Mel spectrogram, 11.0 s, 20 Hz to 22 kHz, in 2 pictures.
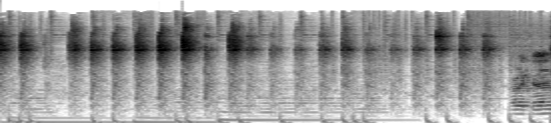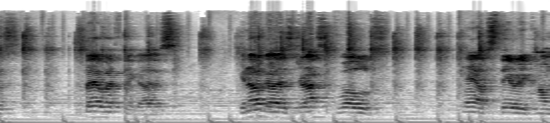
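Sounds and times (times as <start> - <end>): wooden hammer tapping chisel: 0.0 - 10.4
background music with bass line: 0.0 - 11.0.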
